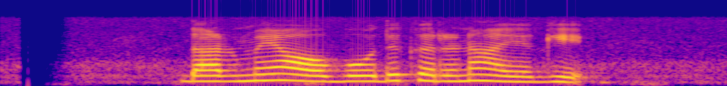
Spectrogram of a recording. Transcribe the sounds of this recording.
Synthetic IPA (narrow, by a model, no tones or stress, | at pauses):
d̪arməjəaʋəboːd̪əkəɾənaːjəɡe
